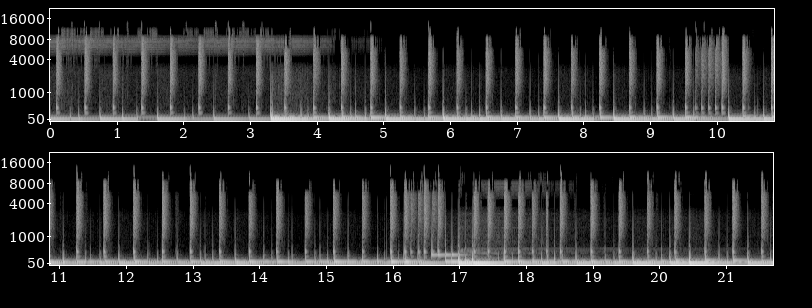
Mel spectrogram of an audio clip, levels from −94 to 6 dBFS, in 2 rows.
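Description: From start to finish the music carries heavy damage that sounds like Bluetooth SBC compression, the likely cause being a starved bit pool at a rate that points to around 64 kbps. Nothing survives above 14 kHz, and the remaining upper bands are coarsely quantised, so the treble sounds dull and gritty, with a grainy noise riding on the sound. On a spectrogram the energy stops at a hard ceiling near 14 kHz, with blocky, patchy texture beneath it.

Between 15.91 and 18.33 s the music plays as a doubled audio track, likely from a second copy mixed in out of step. A full-band duplicate about as loud as the original trails it by roughly 200 ms, so every attack is struck twice, like a dry slapback with no decay or room colour. It cuts in and out abruptly at both ends. On the waveform each transient in that span has a twin of similar height about 200 ms later, and the spectrogram shows the same comb of onsets repeated.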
